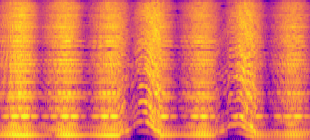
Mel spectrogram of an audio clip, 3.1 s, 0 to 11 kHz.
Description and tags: sound of my yamaha CS40M analogique
analogique, fx, sample, sound, synthesiser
